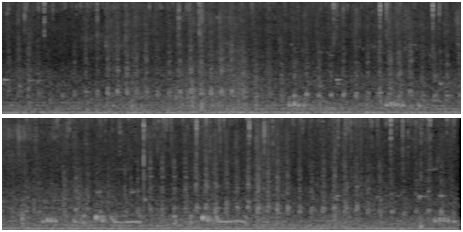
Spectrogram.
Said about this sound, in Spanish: Al llegar lo suficientemente abajo, además de escuchar el zumbido que hacían las palomas y la misma Clarita, al atravesar los aires, pude de nuevo distinguir sus rasgos.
